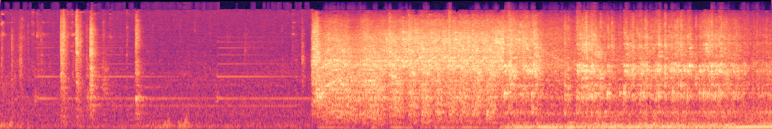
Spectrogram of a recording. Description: hard to start and has a slight miss under acceleration but not always WTF.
